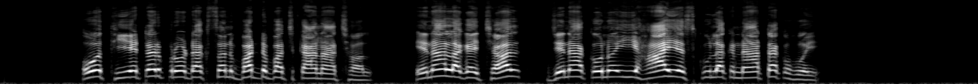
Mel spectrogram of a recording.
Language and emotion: Maithili, disgusted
